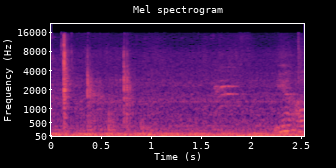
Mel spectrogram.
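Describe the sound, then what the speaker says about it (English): A house cat meows faintly a few times, with short, thin cries scattered over a low background hum, heard during an online role-playing game session. "let me put my cat in the room so my cat will be quiet"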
